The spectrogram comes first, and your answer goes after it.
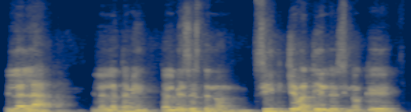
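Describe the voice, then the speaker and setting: A man's voice: on the high side, reverberant, slight background noise, rough recording. Young man teaching over a video call. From Ecuadorian Amazon. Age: young adult. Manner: casual, halting, with many restarts. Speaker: Kichwa workshop teacher. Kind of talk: online class discussion.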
